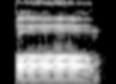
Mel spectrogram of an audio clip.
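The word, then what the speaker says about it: palm: जैसे लफ्ज़ है पाम, एल साइलेंट है, इसको कुछ नहीं करेंगे।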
